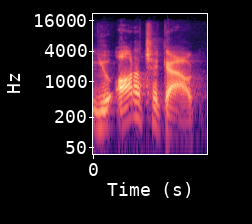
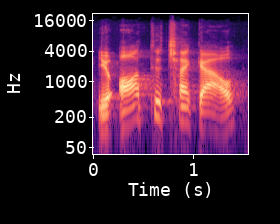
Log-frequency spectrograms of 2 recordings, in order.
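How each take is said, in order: First: The phrase is said quickly. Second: The phrase is said at a normal pace.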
